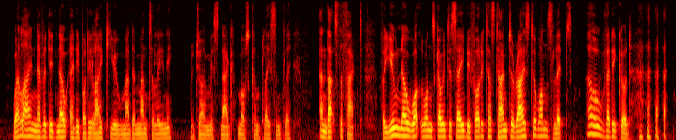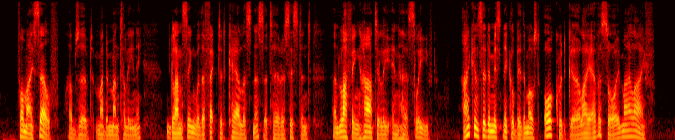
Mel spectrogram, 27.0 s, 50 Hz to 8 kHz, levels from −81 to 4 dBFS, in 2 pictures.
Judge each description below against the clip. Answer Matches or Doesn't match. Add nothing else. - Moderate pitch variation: Doesn't match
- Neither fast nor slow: Matches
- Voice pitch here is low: Matches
